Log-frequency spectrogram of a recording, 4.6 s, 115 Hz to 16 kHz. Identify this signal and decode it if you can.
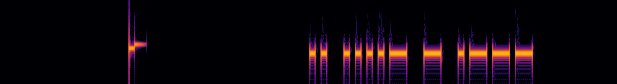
Morse code, heard as a keyed tone, about 27 wpm, 700 Hz. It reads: I4TJ
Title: Four Challenging Letter-Number Combinations 28wpm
